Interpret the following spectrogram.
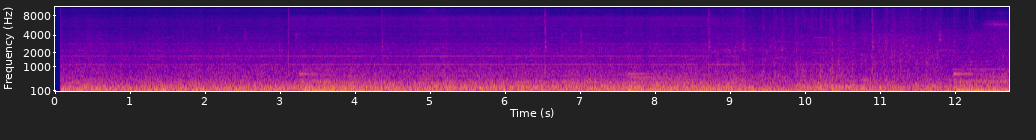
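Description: Jet airliner cabin noise heard from inside the plane: a steady, loud engine and airflow rumble with faint steady whining tones above it.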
